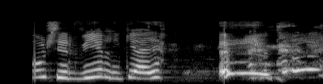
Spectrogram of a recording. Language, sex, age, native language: Icelandic, female, 18-19, Icelandic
